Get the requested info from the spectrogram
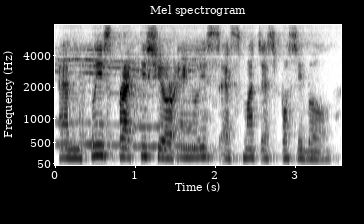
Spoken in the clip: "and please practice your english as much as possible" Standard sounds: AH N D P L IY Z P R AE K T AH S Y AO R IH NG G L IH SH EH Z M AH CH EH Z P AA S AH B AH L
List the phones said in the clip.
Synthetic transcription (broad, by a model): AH N P L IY S P R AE K T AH S Y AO R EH NG G L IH S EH S M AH CH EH S P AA S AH B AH L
